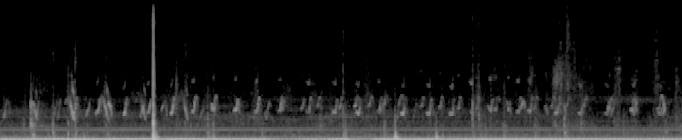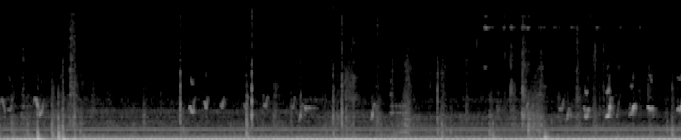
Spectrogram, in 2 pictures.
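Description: Newly hatched chicks peeping inside an incubator: short, high chirps coming several a second in runs, over a steady low hum, with a couple of sharp knocks about two and nine seconds in.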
